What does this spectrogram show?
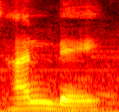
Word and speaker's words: Hyundai: question pronation hund or Hyundai actually pronunciation is Hyundai just like Sunday ah hyund just like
